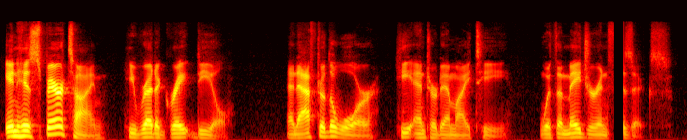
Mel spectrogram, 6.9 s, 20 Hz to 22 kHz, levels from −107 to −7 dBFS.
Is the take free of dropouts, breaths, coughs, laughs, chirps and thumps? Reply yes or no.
no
